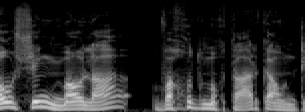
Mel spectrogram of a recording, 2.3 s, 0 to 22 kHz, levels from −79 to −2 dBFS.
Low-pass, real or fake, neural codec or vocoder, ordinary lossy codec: 19.8 kHz; real; none; none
